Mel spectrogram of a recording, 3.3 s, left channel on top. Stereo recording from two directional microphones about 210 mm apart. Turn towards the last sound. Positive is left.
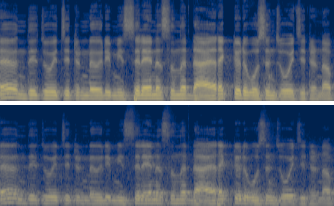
turn(degrees=45)  # may be behind; listen again after turning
